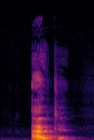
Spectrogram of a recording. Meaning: inflection of uiten: 1. singular past indicative 2. singular past subjunctive
- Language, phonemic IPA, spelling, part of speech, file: Dutch, /ˈœy̯tə/, uitte, verb, Nl-uitte.ogg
